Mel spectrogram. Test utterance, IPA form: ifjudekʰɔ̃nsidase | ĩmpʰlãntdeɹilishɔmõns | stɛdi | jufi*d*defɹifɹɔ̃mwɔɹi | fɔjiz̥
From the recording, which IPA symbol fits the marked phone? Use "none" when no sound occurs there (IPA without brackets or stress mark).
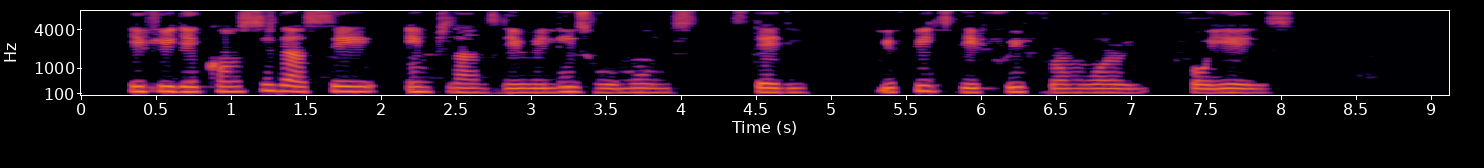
t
